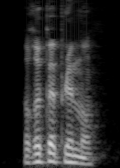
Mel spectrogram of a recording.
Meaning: 1. repopulation 2. replanting (of trees); restocking (of merchandise)
- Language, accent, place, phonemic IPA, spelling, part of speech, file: French, France, Lyon, /ʁə.pœ.plə.mɑ̃/, repeuplement, noun, LL-Q150 (fra)-repeuplement.wav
